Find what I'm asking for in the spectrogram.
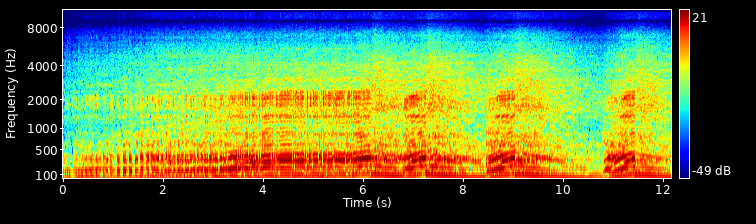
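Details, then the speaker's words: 2016 John Deere Gator 825i UTV idling and revving, fuel pressure holding about 50 psi but dropping at key-off: uneven, stumbling beat persists as revs rise and fall, a miss; owner suspects the fuel pressure regulator, runs smooth cruising around 30 mph. "So that may be the fuel pressure regulator. And if it is, that would make sense for what the symptoms are I got because it sounds like it's missing."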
